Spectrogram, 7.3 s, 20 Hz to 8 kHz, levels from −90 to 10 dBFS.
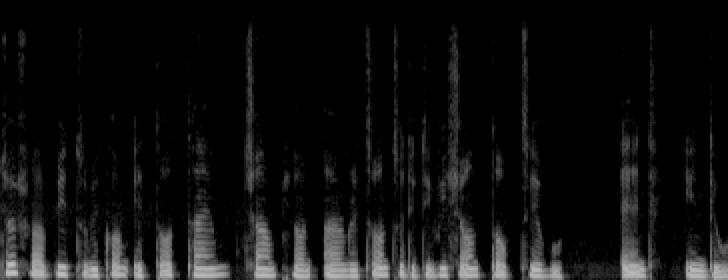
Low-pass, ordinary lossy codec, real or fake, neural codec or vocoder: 7.2 kHz; none; real; none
